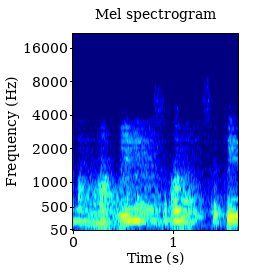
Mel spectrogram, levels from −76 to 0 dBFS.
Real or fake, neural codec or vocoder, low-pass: fake; codec, 44.1 kHz, 0.9 kbps, DAC; 19.8 kHz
